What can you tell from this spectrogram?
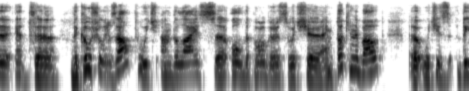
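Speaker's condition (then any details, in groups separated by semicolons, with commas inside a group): No condition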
